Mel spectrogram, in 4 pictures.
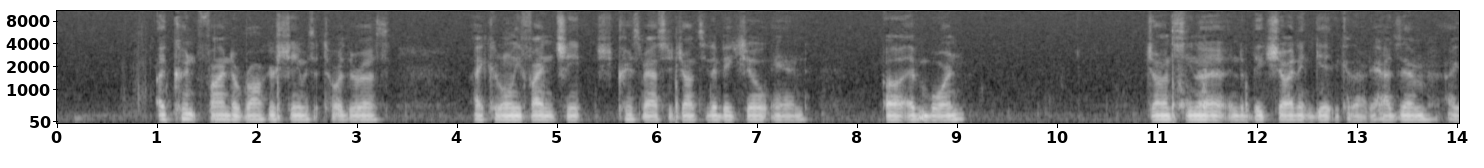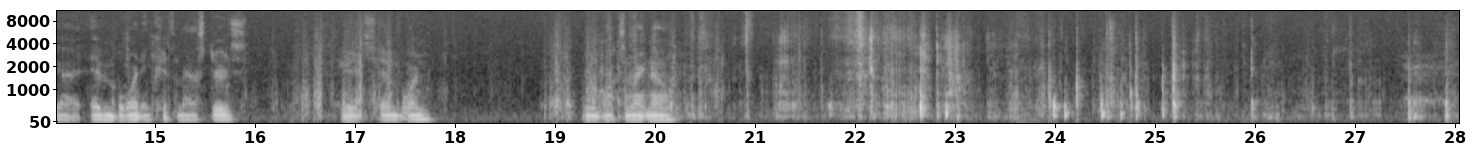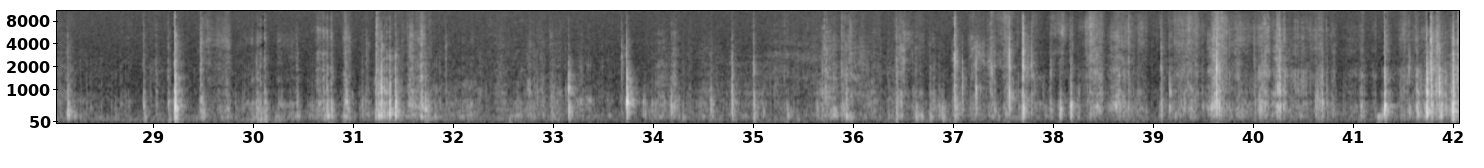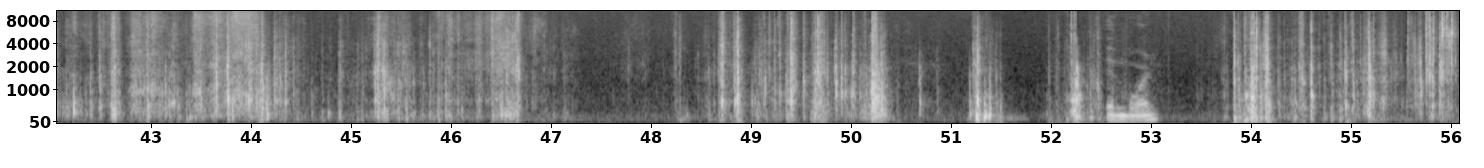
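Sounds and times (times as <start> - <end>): plastic and cardboard packaging crinkling: 14.9 - 18.0, 18.8 - 52.6, 53.6 - 56.0.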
